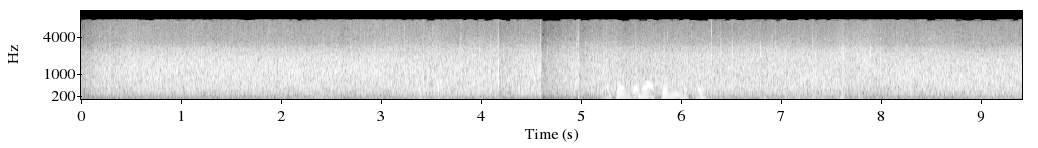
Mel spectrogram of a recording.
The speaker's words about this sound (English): And let's encourage them with our applause.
